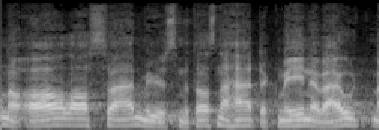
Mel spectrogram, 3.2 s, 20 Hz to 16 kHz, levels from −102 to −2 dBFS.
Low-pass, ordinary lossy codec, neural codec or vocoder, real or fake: 14.4 kHz; MP3, 64 kbps; none; real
